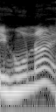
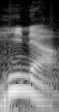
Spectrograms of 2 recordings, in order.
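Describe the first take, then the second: First: The first vowel is an 'u' sound. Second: The first vowel is an 'i' sound. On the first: "হুনা মানে এখানে" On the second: "হুনাকে আবার কিন্তু হেনা বলে"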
